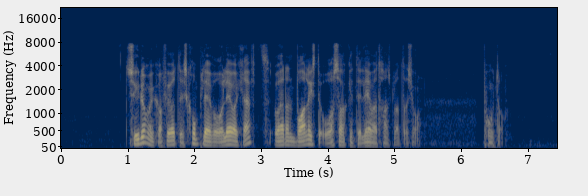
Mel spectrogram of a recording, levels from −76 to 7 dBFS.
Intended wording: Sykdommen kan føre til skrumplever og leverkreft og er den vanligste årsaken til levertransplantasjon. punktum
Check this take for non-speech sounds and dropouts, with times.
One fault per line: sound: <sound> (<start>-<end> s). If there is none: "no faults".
no faults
